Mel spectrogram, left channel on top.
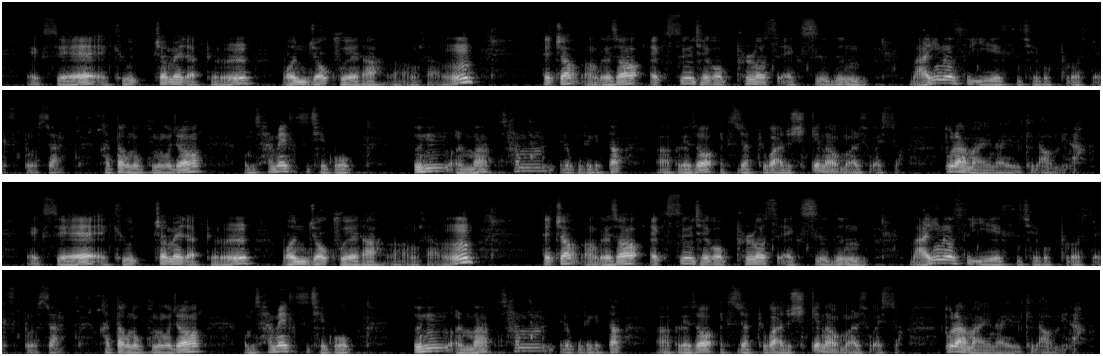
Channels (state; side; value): normal; both; correlation 0.93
